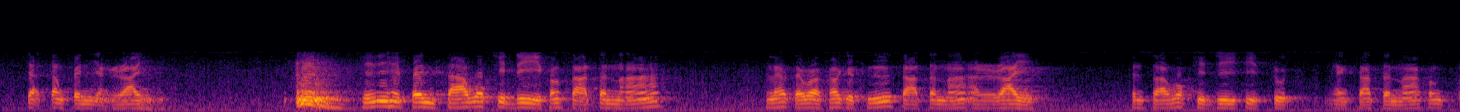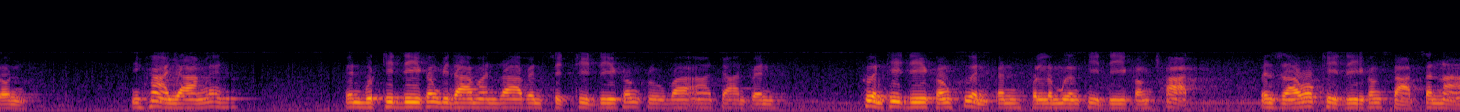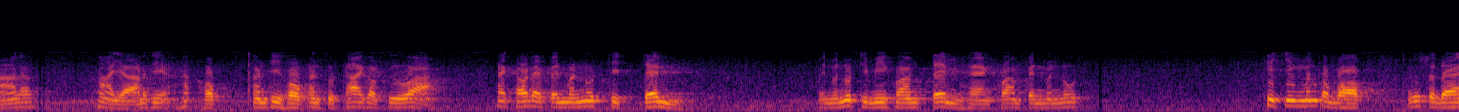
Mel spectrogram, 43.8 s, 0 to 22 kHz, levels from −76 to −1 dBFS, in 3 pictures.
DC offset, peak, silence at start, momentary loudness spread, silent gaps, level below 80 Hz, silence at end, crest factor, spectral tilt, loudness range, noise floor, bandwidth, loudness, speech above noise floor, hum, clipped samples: under 0.1%; -8 dBFS; 0.05 s; 17 LU; none; -54 dBFS; 0 s; 18 dB; -11 dB/octave; 5 LU; -50 dBFS; 4 kHz; -27 LUFS; 24 dB; none; under 0.1%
